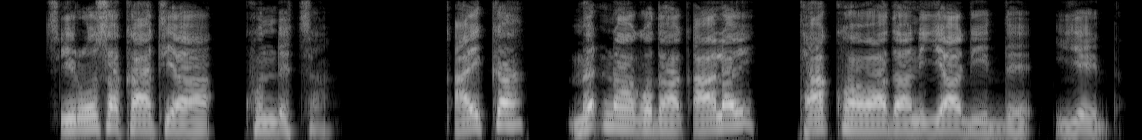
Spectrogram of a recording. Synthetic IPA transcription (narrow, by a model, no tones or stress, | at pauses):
t͡sʼiːɾo̞ːsɐkaːt̪ɪjaː | kʰʊnd̪ɛt͡sːa | kʼɐjkːɐ | mɛɗɪnaːɡɔd̪aːkʼaːlɐj | t̪aːkːɔhɐwaːd̪ɐnjaːɡiːd̪ːɛ | jeːd̪ːɐ̥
